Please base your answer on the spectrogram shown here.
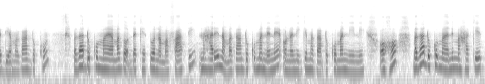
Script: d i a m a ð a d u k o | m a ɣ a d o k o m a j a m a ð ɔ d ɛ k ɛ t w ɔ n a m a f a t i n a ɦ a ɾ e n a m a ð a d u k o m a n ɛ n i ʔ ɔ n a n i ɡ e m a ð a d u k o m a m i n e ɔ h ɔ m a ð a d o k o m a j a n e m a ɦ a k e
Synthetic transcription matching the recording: d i a m a ð a d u k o | m a ð a d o k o m a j a m a ð ɔ d ɛ k ɛ t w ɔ n a m a f a t i n a ɦ a ɾ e n a m a ð a d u k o m a n ɛ n ɛ ʔ ɔ n a n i ɡ e m a ð a d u k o m a n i n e ɔ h ɔ m a ð a d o k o m a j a n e m a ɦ a k e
